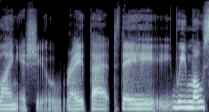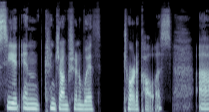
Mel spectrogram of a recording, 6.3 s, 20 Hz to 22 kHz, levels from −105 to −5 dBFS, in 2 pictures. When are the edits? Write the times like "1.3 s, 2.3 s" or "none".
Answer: none

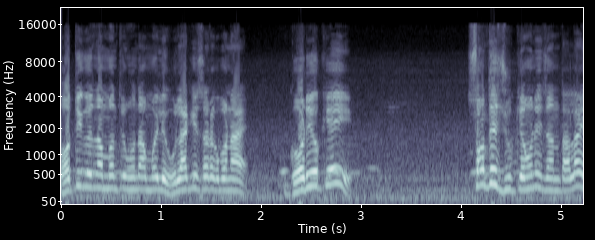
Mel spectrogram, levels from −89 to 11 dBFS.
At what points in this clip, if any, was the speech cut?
none

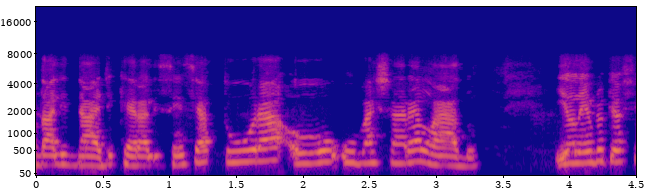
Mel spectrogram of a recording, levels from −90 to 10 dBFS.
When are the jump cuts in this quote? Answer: none

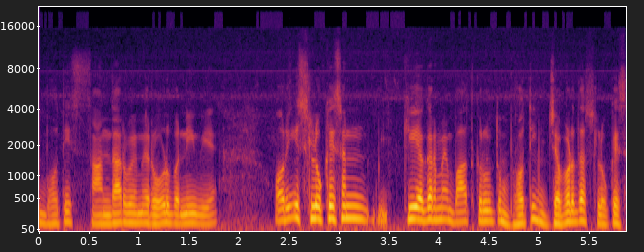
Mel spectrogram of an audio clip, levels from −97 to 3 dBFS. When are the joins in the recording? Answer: none

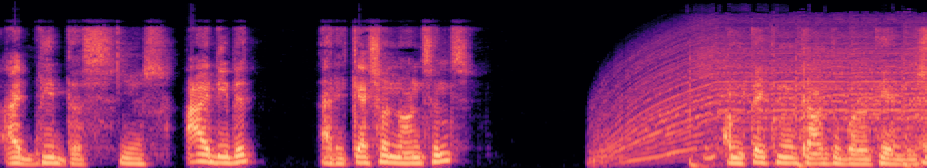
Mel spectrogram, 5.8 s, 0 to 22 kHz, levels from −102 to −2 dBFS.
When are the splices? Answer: none

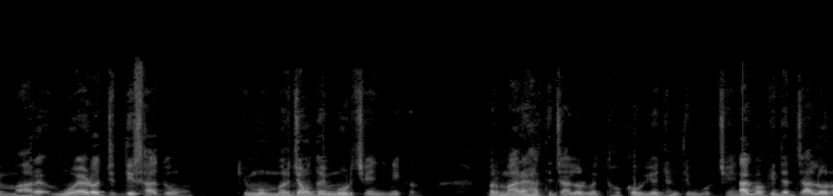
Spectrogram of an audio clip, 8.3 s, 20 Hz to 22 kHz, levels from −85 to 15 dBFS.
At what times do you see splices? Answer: 7.4 s

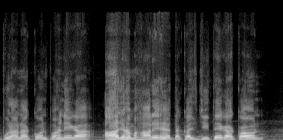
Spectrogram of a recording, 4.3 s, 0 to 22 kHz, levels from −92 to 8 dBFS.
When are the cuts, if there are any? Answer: 1.4 s

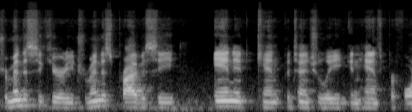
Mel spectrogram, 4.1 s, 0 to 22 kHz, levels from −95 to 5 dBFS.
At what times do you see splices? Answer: none

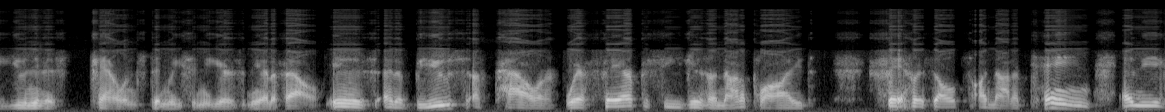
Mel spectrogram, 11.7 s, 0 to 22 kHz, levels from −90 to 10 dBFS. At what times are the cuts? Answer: 3.2 s, 5.5 s

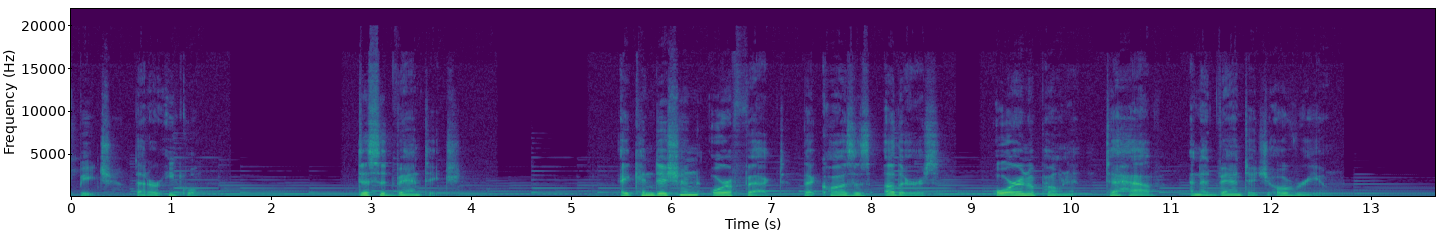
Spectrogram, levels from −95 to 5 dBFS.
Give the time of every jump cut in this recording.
3.7 s, 5.1 s, 12.7 s

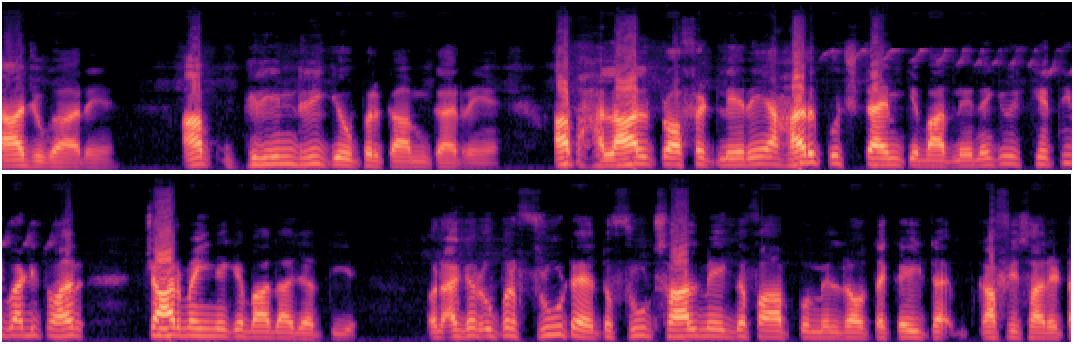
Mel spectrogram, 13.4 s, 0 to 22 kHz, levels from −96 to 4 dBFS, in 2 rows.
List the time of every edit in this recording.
none

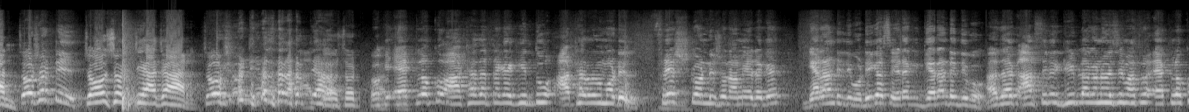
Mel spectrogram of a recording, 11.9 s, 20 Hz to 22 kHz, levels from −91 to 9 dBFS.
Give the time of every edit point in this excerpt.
3.6 s, 9.8 s

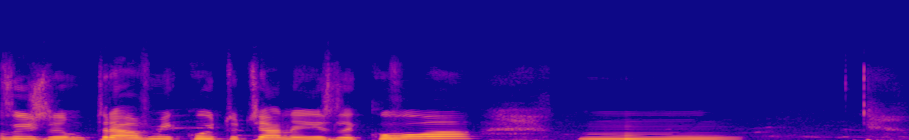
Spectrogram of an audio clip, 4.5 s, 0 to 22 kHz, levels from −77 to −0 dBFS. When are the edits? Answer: none

